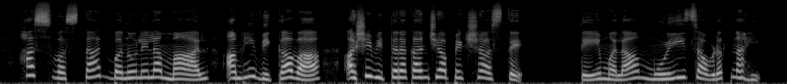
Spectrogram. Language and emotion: Marathi, disgusted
